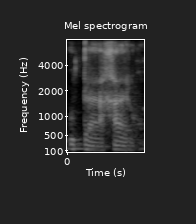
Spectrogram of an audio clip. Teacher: el alargamiento compensatorio por elisión de consonante, Utajaro, hay una elisión de la W, ¿no?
